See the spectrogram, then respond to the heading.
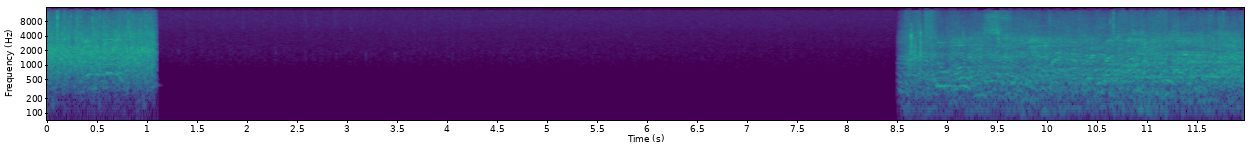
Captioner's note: applause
